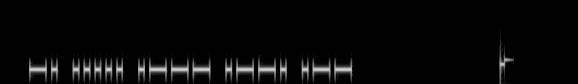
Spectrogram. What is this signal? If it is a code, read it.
Morse code, heard as a keyed tone, about 21 wpm, 700 Hz. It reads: N5JPW
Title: USA Call Signs - 5 Characters - 4x Character Spacing - 22wpm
